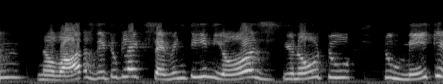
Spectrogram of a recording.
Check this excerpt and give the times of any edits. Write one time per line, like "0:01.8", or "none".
none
